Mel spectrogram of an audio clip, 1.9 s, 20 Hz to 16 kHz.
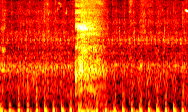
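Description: A trials bike engine throbs in a fast, even pulsing idle as the rider goes down a steep snowy slope at 4,500 m in Kangding, Sichuan, close and loud, with a brief scraping rush partway through.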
